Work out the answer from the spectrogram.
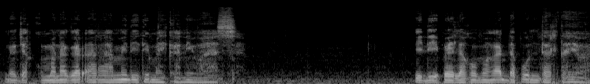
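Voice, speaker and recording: A man's voice: on the low side, completely flat delivery, moderate pace, close to an everyday voice. A man playing a humble young husband and dutiful son in an Ilocano radio drama, earnest and respectful, with an Ilocano Filipino accent. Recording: noisy background ambience.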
